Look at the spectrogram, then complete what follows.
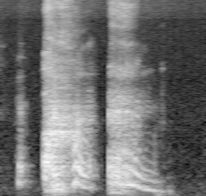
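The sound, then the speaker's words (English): A brief catch in the throat followed by two harsh, raspy coughs from a lingering cough after COVID, fairly loud, each burst trailing off before the next, with no talking. “One day this cough is going to be gone.”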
